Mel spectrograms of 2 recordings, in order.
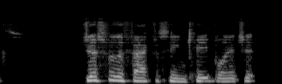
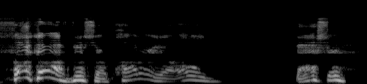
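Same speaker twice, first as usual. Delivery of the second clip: cartoon voice with pitch swooping wildly all over; 3 semitones higher than usual. Showing a Grinch impression he has been working on: Jim Carrey's Grinch impression. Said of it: "Jim Carrey's The Grinch impression".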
